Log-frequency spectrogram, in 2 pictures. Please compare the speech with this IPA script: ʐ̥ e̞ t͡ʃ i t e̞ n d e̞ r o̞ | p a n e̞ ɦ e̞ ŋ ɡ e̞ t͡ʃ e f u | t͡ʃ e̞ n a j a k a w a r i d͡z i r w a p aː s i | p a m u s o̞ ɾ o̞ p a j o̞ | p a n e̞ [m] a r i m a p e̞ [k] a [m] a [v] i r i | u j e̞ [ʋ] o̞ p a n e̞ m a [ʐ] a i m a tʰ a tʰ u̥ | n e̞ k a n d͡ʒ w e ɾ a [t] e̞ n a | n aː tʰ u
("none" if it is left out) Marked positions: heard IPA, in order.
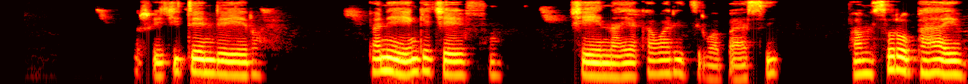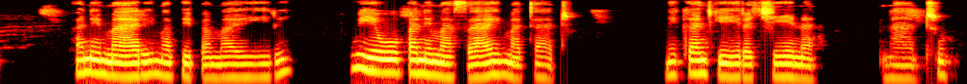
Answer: m, p, m, ʋ, w, z, t͡ʃ

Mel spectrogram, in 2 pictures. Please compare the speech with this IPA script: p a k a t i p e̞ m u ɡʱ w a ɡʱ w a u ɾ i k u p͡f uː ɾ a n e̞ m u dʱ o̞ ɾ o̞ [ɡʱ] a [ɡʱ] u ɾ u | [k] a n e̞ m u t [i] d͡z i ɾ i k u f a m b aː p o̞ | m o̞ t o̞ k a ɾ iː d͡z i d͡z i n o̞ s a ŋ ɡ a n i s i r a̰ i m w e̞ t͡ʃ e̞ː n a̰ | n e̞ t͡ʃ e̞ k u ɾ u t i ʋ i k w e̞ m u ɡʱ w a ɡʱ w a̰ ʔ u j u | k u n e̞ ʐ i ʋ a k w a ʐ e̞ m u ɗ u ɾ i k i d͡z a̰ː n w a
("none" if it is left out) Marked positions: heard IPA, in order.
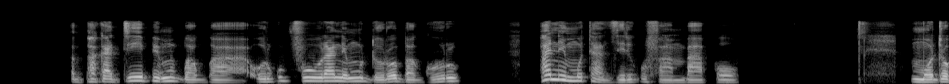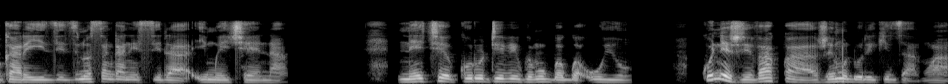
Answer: bʱ, ɡʱ, p, a

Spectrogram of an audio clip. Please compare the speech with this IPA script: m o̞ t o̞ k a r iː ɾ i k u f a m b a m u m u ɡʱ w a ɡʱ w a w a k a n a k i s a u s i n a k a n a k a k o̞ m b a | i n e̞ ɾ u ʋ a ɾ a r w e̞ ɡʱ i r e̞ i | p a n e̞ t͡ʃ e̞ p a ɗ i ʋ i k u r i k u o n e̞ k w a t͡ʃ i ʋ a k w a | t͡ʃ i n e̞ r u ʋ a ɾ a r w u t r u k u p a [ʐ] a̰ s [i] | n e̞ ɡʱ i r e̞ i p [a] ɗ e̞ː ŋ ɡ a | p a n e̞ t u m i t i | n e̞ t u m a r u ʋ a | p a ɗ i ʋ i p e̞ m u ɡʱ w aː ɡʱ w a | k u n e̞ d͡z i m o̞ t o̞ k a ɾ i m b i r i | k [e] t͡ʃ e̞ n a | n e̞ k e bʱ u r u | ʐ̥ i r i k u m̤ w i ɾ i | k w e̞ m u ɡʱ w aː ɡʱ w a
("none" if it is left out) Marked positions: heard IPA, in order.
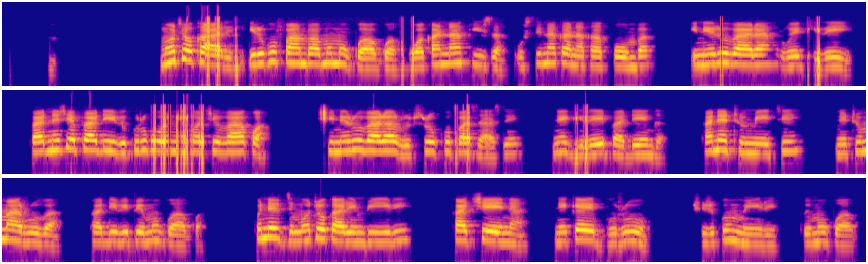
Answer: z, i, a, a

